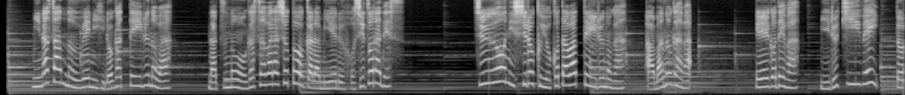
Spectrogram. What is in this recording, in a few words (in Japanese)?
ナレーション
